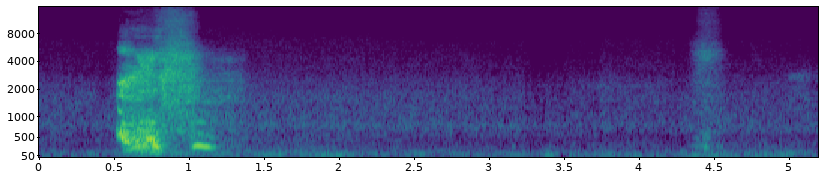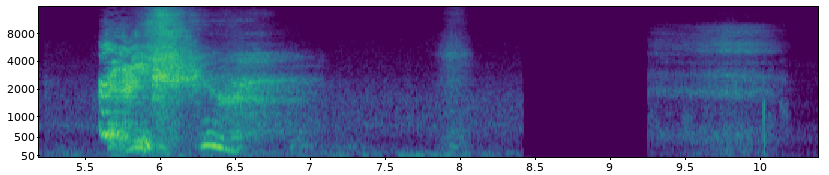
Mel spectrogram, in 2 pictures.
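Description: Two forceful sneezes, each a sharp breathy burst with a voiced tail, followed by a few soft sniffs.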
